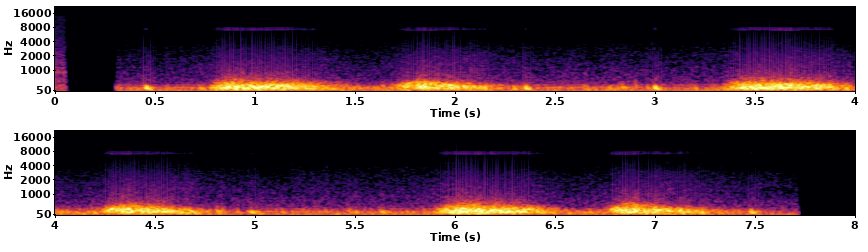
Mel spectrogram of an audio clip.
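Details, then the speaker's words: Soft, medium-pitched breathing of moderate intensity, inspiration and expiration similar in length and loudness, heard between the scapulae and beside the sternum at the first–second intercostal spaces: normal bronchovesicular breath sounds. "Murmullo broncovesicular. Sonido de intensidad moderada y tono medio. Se localiza entre las escápulas y por fuera del esternón, entre el primer y segundo espacio intercostal."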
